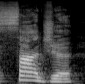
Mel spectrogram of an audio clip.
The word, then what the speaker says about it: Sonja: She was identified by family as Sonja, and I think they pronounced her name as Sonja, S-O-N-J-A. Sonja, not Sonja, Sonja Star Harrison of Atlanta.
